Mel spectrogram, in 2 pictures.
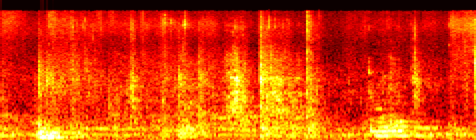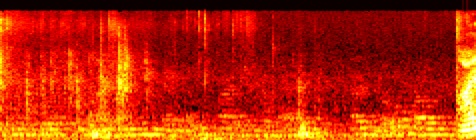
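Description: A young man speaks steadily into a microphone.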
